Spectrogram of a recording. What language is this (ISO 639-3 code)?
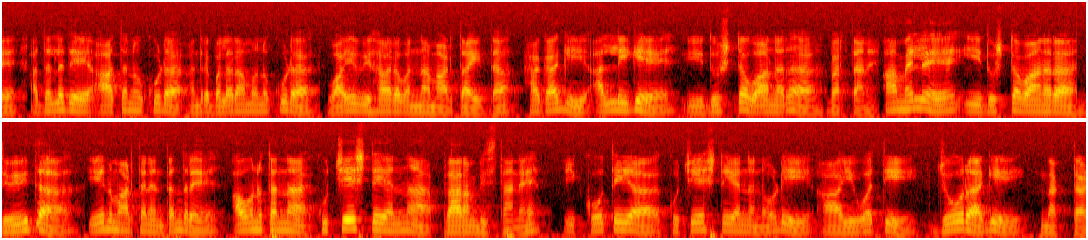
kan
